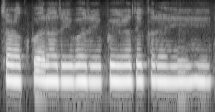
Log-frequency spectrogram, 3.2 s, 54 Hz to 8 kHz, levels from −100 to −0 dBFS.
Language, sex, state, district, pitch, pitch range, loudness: Hindi, female, Madhya Pradesh, Bhopal, 215 Hz, 210-220 Hz, -12 LUFS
